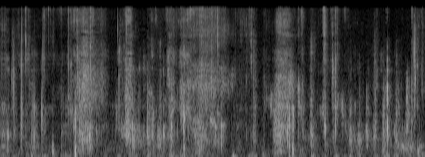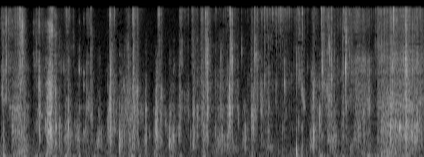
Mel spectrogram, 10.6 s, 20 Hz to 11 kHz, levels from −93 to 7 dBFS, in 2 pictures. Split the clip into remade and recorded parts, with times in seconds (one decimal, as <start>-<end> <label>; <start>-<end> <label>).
0.0-0.9 remade; 0.9-10.6 recorded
